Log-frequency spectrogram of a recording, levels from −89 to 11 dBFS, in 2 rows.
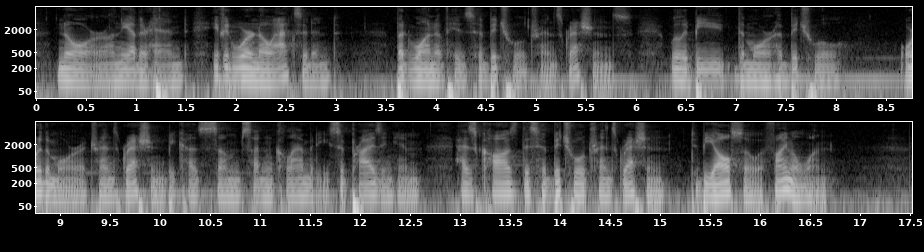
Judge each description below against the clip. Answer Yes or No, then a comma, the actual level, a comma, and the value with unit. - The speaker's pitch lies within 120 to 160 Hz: No, very low, 90 Hz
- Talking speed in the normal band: Yes, average, 150 wpm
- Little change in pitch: Yes, narrow, 2.3 semitones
